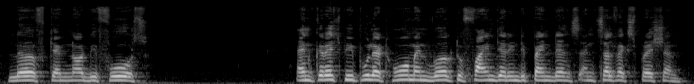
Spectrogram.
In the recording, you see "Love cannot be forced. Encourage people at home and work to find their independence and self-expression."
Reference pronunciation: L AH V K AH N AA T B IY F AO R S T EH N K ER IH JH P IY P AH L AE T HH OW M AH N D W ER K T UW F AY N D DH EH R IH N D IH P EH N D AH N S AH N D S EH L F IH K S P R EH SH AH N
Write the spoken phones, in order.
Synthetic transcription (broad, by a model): L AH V K AH N AA T B IY F AO R S EH N K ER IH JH P IY P AH L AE T HH OW M AH N D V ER K T UW F AY N D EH R IH N D IH P EH N D AH N S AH N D S EH L F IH K S P R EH SH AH N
